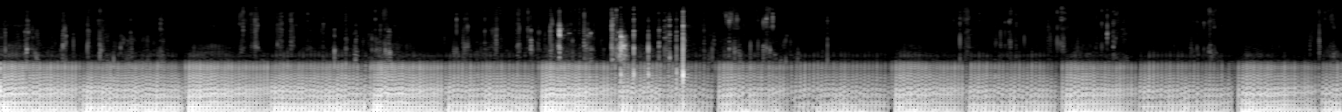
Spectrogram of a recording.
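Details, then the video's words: Domestic cat purring steadily indoors, a low rumbling drone pulsing in breath-length cycles of about two seconds, with scattered clicks and handling noises over it. "CAT SOUNDS"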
